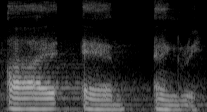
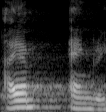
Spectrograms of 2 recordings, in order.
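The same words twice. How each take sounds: First: Softer, lower and slow; quietly owning up to anger alone in a room; quiet admission. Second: Said in the usual way. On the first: Retold or imitated. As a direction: say it calmly under your breath. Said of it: "I just shut the door very quietly and I said". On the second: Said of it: "I just said".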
